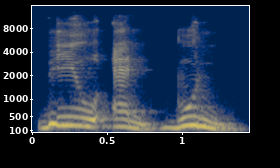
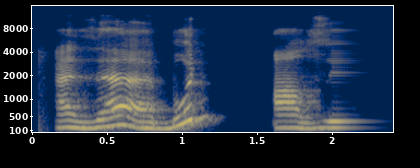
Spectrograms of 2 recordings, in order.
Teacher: Jadi bila baca dengan jelas maknanya tanpa dengung. Jadi hukumnya ialah izhar halqi.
